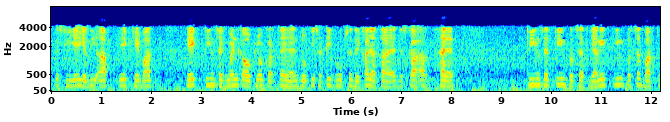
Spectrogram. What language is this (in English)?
Hindi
